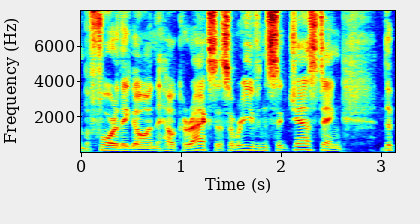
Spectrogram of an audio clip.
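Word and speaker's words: Helcaraxë: Now, as to their preparedness for the Helcaraxa, how do you pronounce that? Helcaraxa, that's just right.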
